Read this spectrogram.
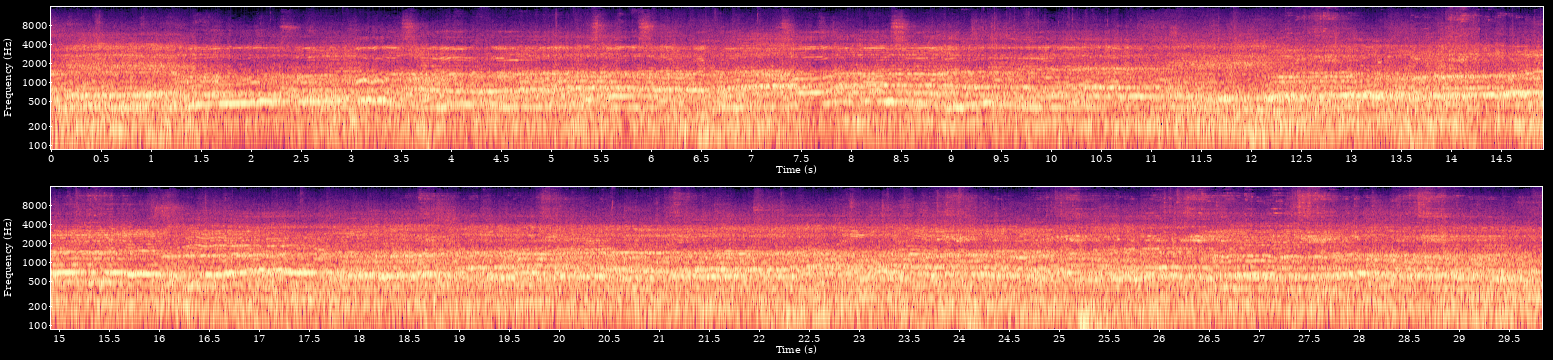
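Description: A group of men chants steadily in unison, echoing through a large stone hall.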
